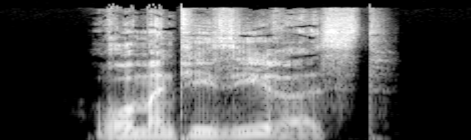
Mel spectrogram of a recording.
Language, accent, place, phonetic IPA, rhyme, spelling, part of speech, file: German, Germany, Berlin, [ʁomantiˈziːʁəst], -iːʁəst, romantisierest, verb, De-romantisierest.ogg
- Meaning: second-person singular subjunctive I of romantisieren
